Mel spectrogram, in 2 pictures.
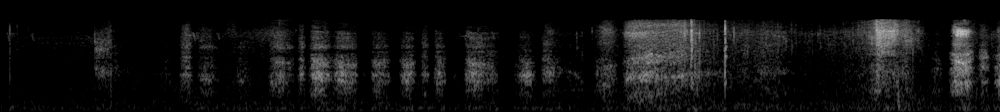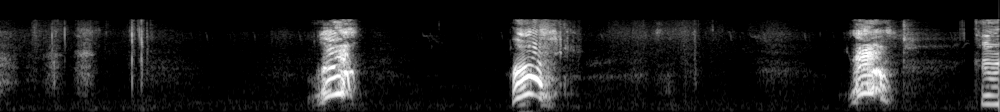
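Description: Jack Russell Terrier puppy panting faintly, then giving three short, high-pitched barks: two about a second apart around seven seconds in, and one more near the end.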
